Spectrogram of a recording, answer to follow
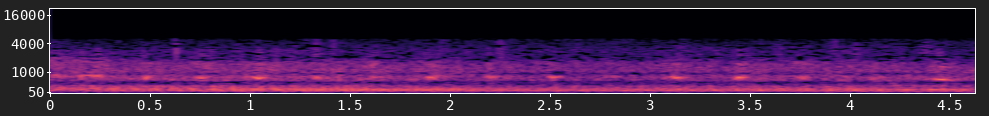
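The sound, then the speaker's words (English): A car engine hums steadily at an even level, a low rumble with a faint rhythmic whir running through it from start to finish, as a car drives up on a road and stops. No voices are heard. “Hey, Hendricks, look up ahead. Yeah, I seen it. A car across the road.”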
